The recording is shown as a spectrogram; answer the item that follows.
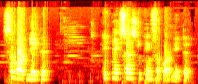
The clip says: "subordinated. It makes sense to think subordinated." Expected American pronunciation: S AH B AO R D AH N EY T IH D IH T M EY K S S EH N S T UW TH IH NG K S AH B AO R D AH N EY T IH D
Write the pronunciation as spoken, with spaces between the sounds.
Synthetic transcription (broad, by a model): S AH B AO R D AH N EY T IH D IH T M EY K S S EH N S T UW T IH NG K S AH B AO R D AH N EY T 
